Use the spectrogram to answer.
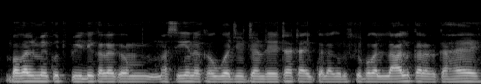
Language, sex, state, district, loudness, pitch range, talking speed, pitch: Hindi, male, Andhra Pradesh, Visakhapatnam, -24 LUFS, 130-135 Hz, 260 wpm, 130 Hz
